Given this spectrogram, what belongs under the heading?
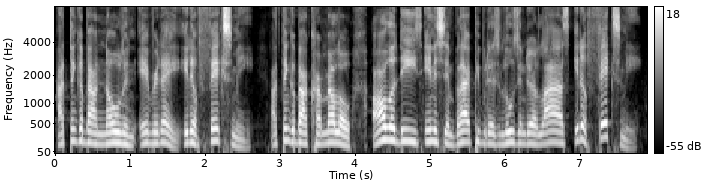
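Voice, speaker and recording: A man giving impassioned, profane livestream commentary from his desk, swinging between loud outbursts and low, intense talk. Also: brisk, few pauses, no echo, clean studio sound. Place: home desk. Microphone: desk mic.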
